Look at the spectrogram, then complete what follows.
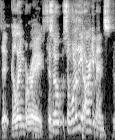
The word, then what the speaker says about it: Guillain-Barré: increase in certain syndromes like how do you pronounce it again? Guillain-Barré. Just say it really quickly so no one knows. Yeah, it's great. You're mispronounced it. Guillain-Barré.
